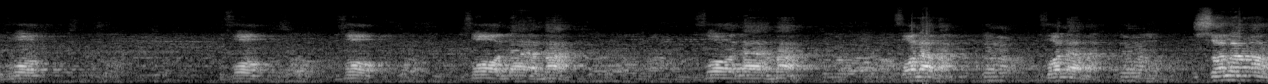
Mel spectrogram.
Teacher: মূলত জাল এবং য একই জায়গায়, কিন্তু এটা হচ্ছে আওয়াজটা মোটা।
